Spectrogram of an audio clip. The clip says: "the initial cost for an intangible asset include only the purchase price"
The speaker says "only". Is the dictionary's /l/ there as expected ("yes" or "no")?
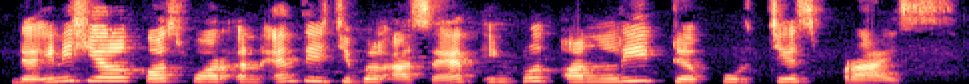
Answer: yes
